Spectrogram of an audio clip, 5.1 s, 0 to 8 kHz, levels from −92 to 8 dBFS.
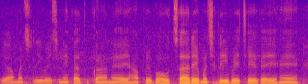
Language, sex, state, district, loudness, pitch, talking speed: Hindi, male, Jharkhand, Deoghar, -18 LUFS, 125 Hz, 175 wpm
